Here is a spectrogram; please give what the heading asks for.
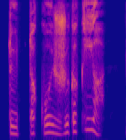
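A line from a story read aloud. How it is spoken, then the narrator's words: Strained anguished growl. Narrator (Russian): надрывно прорычал Тамерон, выгибаясь всем телом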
